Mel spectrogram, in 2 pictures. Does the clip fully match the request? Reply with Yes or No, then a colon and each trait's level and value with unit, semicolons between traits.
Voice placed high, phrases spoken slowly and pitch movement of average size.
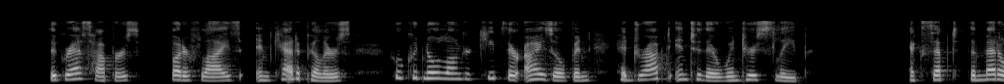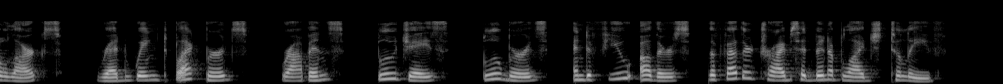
Yes: high, 200 Hz; slow, 125 wpm; average, 4.3 semitones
